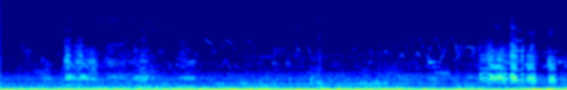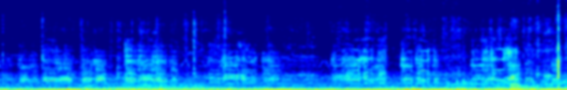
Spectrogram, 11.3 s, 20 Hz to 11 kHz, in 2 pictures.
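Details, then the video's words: Male Garganey recorded 30 April at Waterrijk-west: a series of dry, clicking rattle bursts strengthening in the second half, partly masked by strong low wind rumble, with thin high chirps of other birds. "Zomertaling man"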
